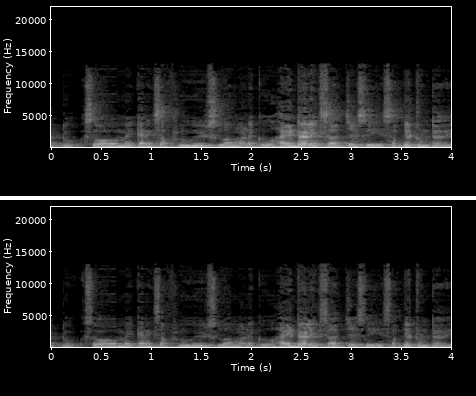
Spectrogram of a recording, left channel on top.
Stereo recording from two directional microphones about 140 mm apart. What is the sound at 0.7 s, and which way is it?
Speech, 25° right (ahead or behind).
